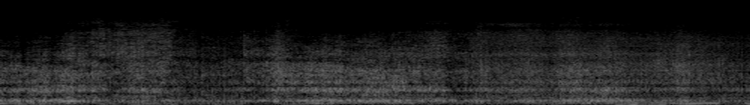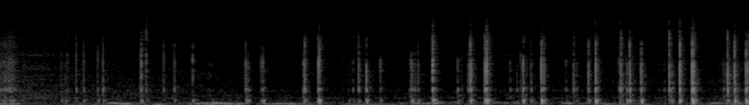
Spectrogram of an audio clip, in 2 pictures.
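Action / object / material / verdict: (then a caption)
tap / hardcover book / cardboard / none. Long pink nails work a black, gold-foiled hardcover book resting on a carpet, tapping quickly on its top edge and cover. For the first seven or so seconds there is a continuous soft, scratchy rustle. It then gives way to a fast, uneven run of sharp, dry taps that die away instantly.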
